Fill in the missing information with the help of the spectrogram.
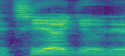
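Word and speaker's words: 千屋牛: グルメで言うと、岡山県のブランド牛といえば、チア牛ですかね。千の屋敷の屋に牛と書いてチア牛ですけど、こちらは新見市のブランド牛で、これはなかなか美味しいですね。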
